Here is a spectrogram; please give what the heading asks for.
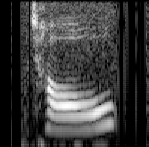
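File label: "cou5", Cantonese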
